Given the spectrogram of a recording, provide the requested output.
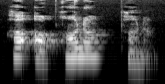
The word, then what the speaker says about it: ho'oponopono: tell you about a hawaiian forgiveness technique called ho'oponopono it's spelled h o apostrophe o p o n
